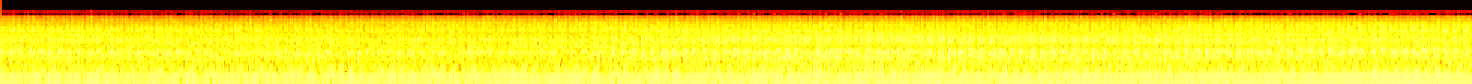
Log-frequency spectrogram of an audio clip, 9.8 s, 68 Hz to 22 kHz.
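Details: Suzuki Katana 600: even idle with quick, fairly regular tapping about three to four a second; owner unsure whether it is a knock; odd engine noise, cause not confirmed.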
